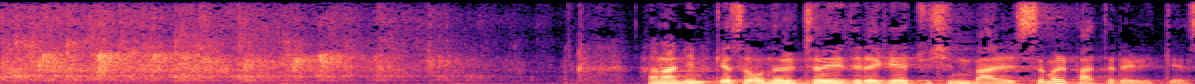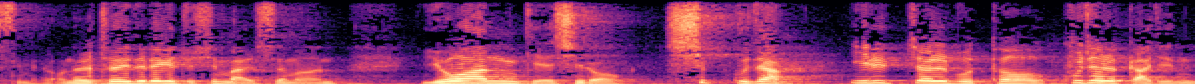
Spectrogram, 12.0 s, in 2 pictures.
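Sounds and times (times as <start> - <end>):
audience applause: 0.0 - 2.6
speech: 3.2 - 11.9.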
